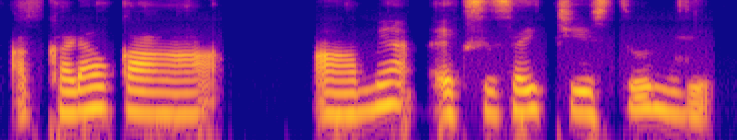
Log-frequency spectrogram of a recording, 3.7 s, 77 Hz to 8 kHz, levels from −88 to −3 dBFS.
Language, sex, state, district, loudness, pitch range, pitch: Telugu, female, Telangana, Hyderabad, -17 LUFS, 185-200 Hz, 195 Hz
